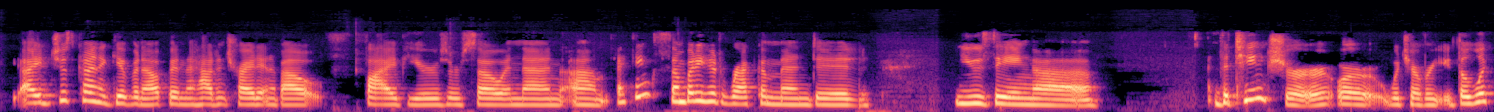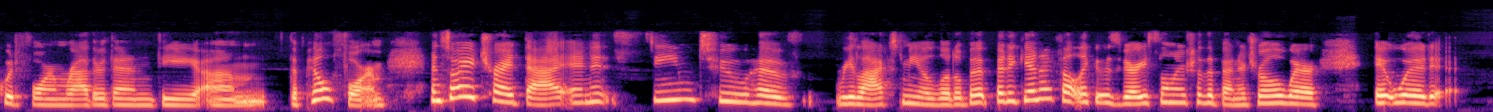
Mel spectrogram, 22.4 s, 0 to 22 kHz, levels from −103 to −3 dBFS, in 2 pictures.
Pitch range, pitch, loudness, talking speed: 190-270 Hz, 215 Hz, -15 LUFS, 190 wpm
